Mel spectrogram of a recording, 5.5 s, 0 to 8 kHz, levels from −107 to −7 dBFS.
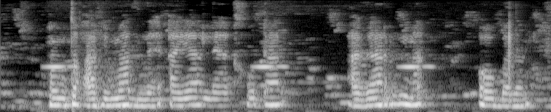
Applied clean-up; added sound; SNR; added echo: classical method WPE with log-MMSE.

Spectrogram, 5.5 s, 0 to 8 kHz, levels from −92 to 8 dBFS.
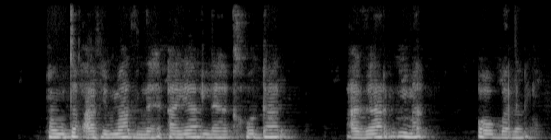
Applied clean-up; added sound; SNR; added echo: neural mask model DeepFilterNet 3.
